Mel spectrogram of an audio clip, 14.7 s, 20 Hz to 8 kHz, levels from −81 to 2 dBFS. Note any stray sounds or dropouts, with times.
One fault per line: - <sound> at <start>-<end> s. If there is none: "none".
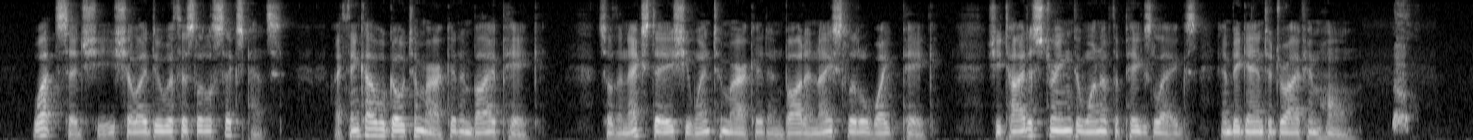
- bark at 13.9-14.2 s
